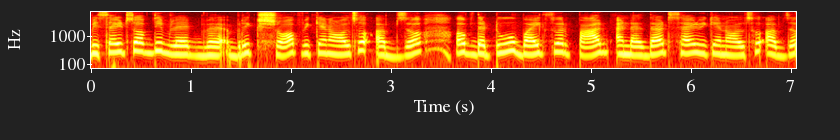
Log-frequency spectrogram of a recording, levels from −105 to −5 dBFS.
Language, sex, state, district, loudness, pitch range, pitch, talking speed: English, female, Punjab, Kapurthala, -18 LUFS, 235-285 Hz, 255 Hz, 195 wpm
